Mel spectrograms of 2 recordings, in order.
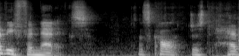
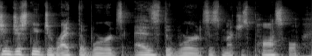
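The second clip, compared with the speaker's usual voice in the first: normal talking voice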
